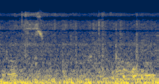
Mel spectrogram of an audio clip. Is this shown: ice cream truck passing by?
no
